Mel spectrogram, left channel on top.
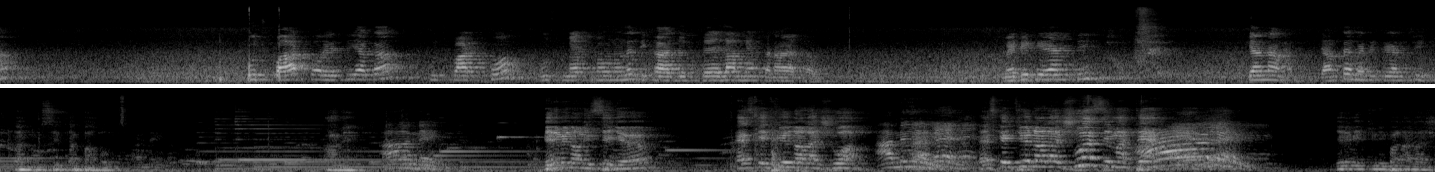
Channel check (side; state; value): both; different; correlation 0.00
